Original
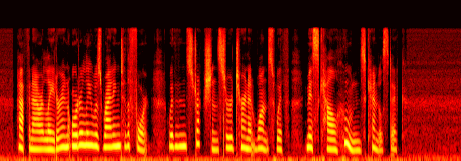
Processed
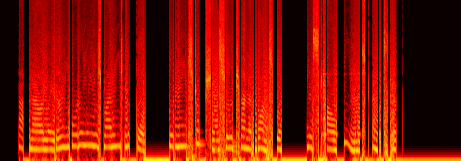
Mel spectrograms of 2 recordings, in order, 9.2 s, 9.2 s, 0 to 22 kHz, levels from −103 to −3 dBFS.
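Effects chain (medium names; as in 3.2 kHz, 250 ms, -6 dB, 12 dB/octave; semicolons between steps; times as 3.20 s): send-on-delta sampling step -32.5 dBFS; 3.56–4.98 s: hum notches 50/100/150/200/250/300/350/400 Hz; compressor with a negative ratio -36 dBFS, ratio -1; 6.38–7.31 s: small resonant body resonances 560/3900 Hz, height 10 dB; saturation -32.5 dBFS, distortion -13 dB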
